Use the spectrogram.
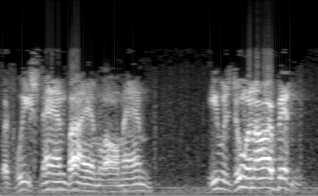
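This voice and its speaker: A stern old-west camp cook who leads his men with a folksy, stubborn drawl. His voice is husky and sits at a middling pitch. It has the dull, boxed-in sound of an old western radio drama. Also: expressive, a little slow. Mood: grave, defiant. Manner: folksy cowboy drawl, plainspoken and firm. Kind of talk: 1940s-50s western radio acting.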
